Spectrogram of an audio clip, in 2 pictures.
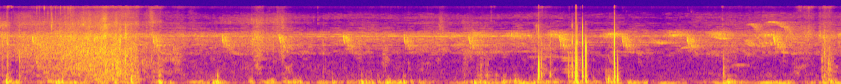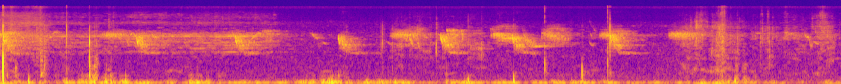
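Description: Faint birds chirping and calling, with a rush of noise in the first two seconds and a couple of sharp clicks about six seconds in.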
